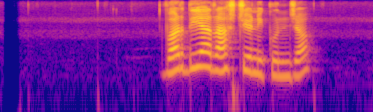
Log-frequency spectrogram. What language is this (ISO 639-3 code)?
nep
